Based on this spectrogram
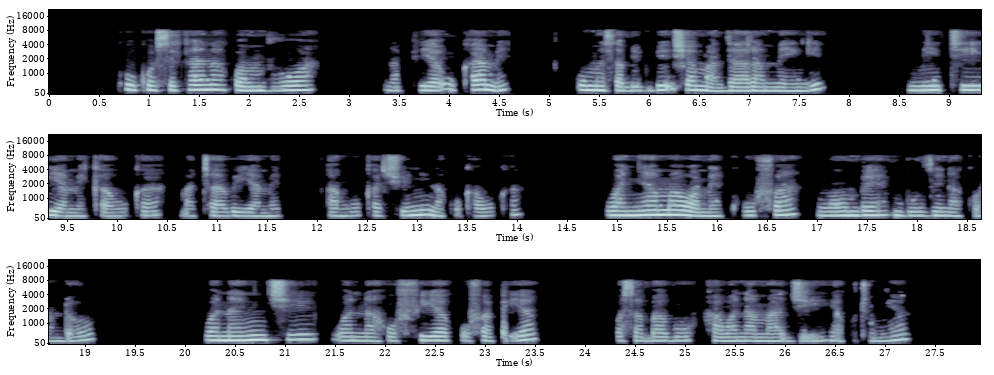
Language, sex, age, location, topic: Swahili, female, 25-35, Kisumu, health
